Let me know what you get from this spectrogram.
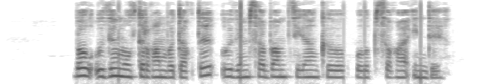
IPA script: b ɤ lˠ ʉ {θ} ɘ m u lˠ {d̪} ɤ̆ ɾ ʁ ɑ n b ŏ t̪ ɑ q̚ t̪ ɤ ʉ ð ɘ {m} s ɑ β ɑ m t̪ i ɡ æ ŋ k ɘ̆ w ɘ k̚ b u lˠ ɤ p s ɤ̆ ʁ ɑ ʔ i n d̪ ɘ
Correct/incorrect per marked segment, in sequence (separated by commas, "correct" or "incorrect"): incorrect, incorrect, correct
